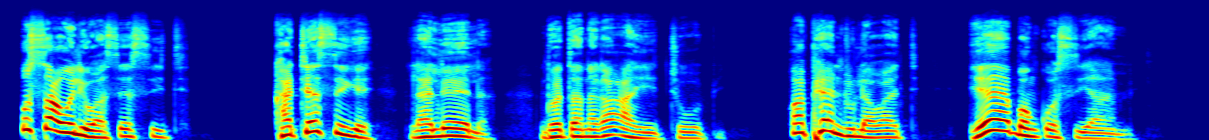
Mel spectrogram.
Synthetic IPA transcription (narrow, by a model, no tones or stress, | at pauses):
usawuliwasesitʰi̥ | kʰatʰesiɣɛ | lalɛla | ndʱɔd̥ʱanaɣaːɦitʰʼoːpʼi | wapʰendʱulawaːtʰi̥ | jɛɓɔŋkʼosijaːmi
